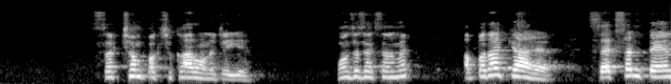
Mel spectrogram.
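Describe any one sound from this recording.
A man speaks calmly through a microphone, explaining.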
